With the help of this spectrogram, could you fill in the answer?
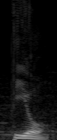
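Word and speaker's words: tió: Eh, es tío, es como el acento en, la O.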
